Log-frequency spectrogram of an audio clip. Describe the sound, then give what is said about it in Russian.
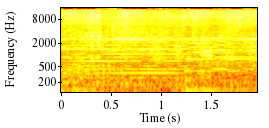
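Pigs grunting and snorting in a steady, overlapping chorus, fairly loud, with no pauses and no talking over them. “Привет вам, братцы-свинки!”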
